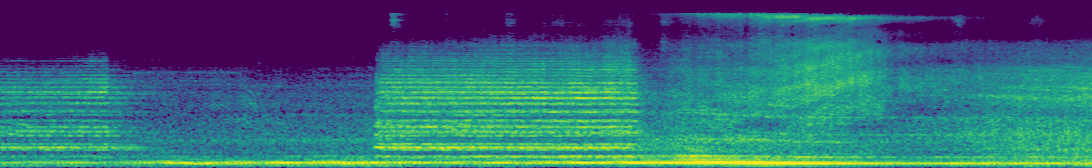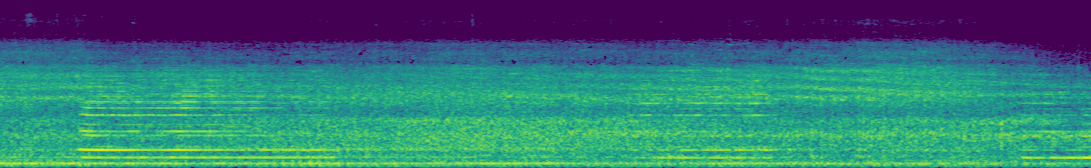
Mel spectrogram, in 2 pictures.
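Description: Locomotive hauling an express train sounds two horn blasts as it approaches, then passes loudest a few seconds later. Its passenger coaches follow with a steady rumble and wheel clatter, and a drawn-out tone comes and goes through the later part.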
